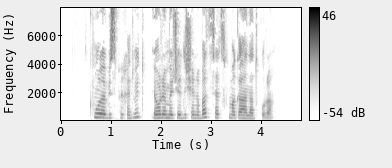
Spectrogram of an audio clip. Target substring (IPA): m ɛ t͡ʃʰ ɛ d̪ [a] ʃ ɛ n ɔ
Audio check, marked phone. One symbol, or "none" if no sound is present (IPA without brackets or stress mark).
i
